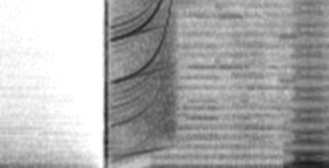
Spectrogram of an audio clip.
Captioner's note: click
